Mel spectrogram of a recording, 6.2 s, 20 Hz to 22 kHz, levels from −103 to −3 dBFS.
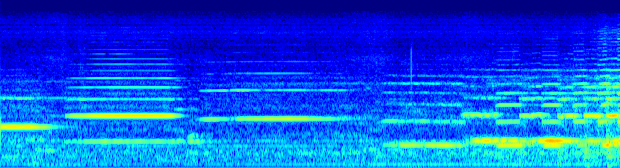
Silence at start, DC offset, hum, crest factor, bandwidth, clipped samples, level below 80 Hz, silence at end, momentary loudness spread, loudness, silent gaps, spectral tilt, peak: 0 s; under 0.1%; none; 18 dB; 16.5 kHz; under 0.1%; -84 dBFS; 0 s; 17 LU; -42 LUFS; none; -3.5 dB/octave; -26 dBFS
